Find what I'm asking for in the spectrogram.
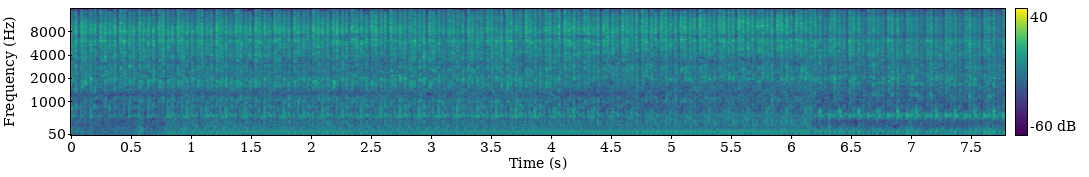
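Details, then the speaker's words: Ashok Leyland Captain 4923 BS4 N4S diesel truck with low pickup and smoke: sharp, rapid ticking clatter at idle with manifold side opened; valve bridge on first rocker from rear had fallen out, raw diesel seeping and burning. "उसकी जो है वाल bridge निकल के सटक के गिर गई थी दोस्तों उसके कारण यह साउंड बन रहा था"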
